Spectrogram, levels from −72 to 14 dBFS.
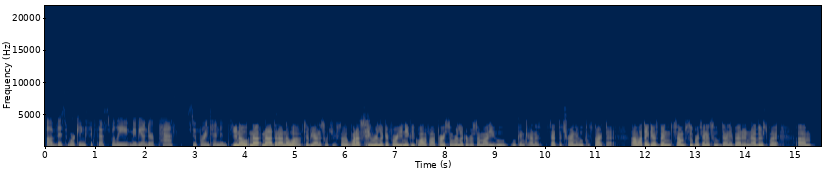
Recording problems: muffled; very; fading above 3 kHz

